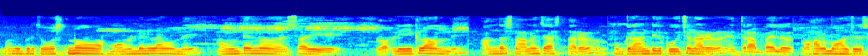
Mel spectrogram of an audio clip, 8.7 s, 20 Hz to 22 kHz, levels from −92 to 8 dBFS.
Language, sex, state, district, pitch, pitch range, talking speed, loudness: Telugu, male, Andhra Pradesh, Visakhapatnam, 145 Hz, 140-155 Hz, 160 wpm, -17 LUFS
